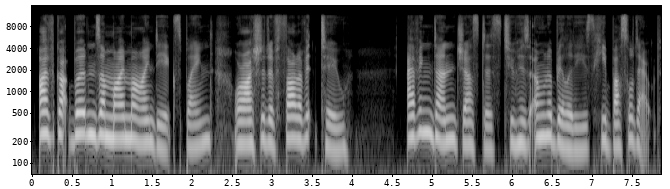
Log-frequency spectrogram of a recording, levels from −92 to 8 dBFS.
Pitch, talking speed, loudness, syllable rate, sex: 200 Hz, 200 wpm, -20 LUFS, 5.8 syllables/s, female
